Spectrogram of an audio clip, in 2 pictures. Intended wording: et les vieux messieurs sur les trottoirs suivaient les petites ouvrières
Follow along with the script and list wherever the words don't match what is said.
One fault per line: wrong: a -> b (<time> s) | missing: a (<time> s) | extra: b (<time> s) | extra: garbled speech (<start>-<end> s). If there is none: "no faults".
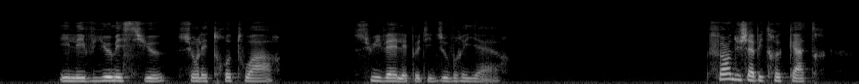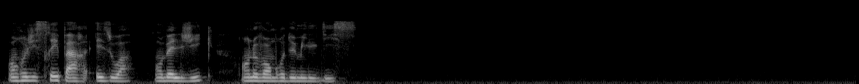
no faults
